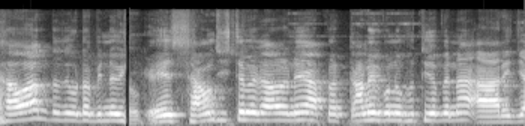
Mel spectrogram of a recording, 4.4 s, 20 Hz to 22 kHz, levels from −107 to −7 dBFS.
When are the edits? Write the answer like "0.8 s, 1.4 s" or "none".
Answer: 1.1 s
